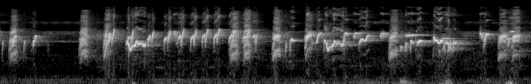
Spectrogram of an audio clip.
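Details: Sooty-headed bulbul lure call for catching birds: a quiet start, then lively, tumbling chirps and slurred whistles in quick succession.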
